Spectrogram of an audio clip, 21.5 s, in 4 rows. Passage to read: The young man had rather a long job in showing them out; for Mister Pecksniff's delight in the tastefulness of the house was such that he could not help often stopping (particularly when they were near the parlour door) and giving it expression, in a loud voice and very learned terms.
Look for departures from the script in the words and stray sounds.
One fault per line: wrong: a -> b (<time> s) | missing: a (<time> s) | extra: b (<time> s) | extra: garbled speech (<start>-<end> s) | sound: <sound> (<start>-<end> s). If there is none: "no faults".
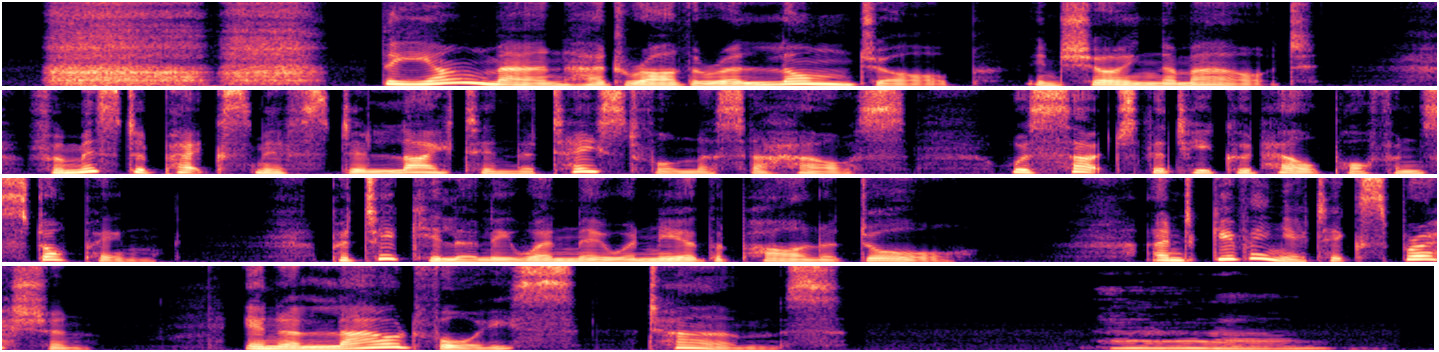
sound: breath (0.1-1.2 s)
missing: of (8.2 s)
missing: not (10.1 s)
missing: and very learned (18.3 s)
sound: sigh (20.2-21.4 s)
